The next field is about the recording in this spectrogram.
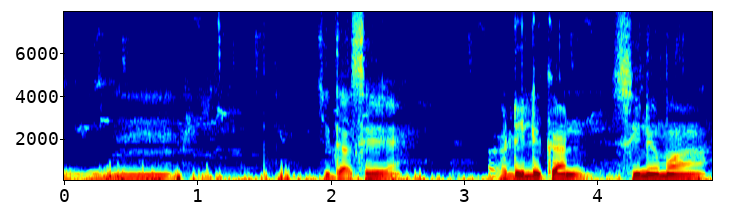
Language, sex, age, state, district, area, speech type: Santali, male, 45-60, West Bengal, Malda, rural, spontaneous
